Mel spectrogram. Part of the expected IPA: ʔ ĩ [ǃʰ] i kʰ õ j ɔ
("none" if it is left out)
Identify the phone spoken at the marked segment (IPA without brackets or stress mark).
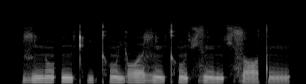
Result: kʰ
